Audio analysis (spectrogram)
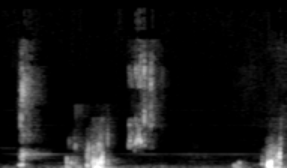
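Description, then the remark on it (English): Wet mouth sounds of someone sipping water: a few short, soft slurps and swallows in quick succession, then a brief pause before one more sip, with no talking. “You like delicately sip your water.”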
